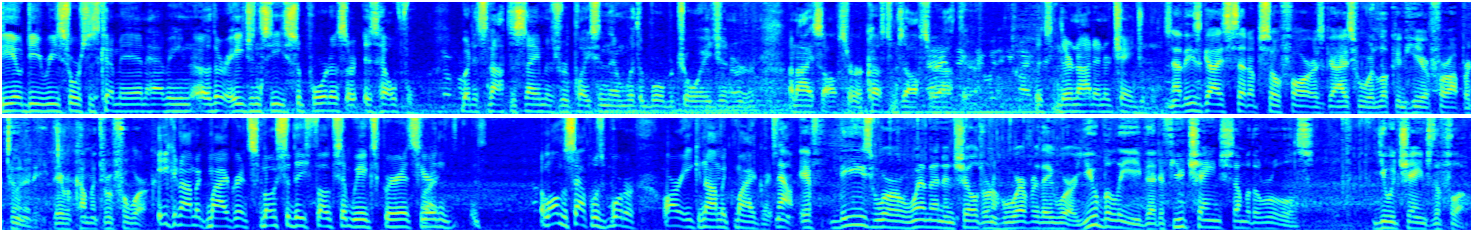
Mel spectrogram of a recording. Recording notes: Live from the Southern Border. Speaks with border patrol agents, and migrants live from Hidalgo, TX.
